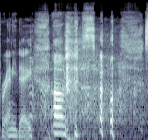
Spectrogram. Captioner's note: audience laughs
